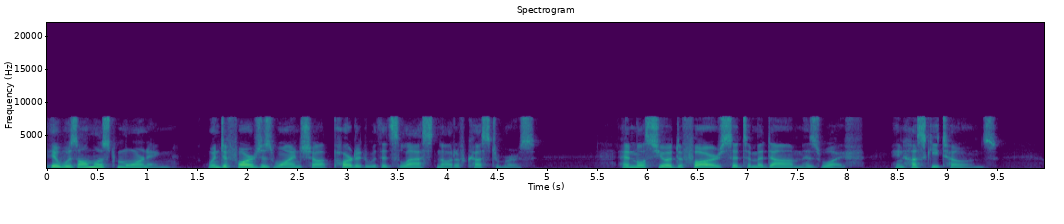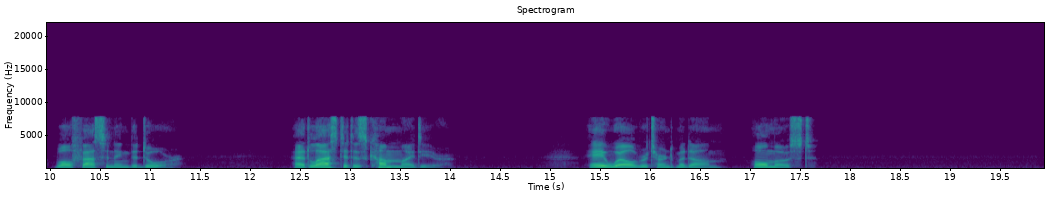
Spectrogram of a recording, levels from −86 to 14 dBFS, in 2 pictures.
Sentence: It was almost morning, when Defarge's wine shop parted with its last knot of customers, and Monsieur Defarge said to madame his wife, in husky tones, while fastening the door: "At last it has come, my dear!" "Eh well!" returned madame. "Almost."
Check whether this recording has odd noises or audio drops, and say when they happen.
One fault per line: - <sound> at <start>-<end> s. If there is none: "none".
none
